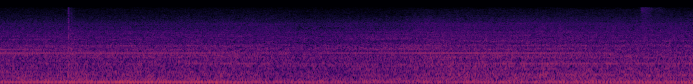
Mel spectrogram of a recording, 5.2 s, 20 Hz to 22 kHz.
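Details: ASUS M11AD-US006O desktop: constant whooshing fan rush with a faint high whine, too loud to talk on the phone nearby; loud fan noise.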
